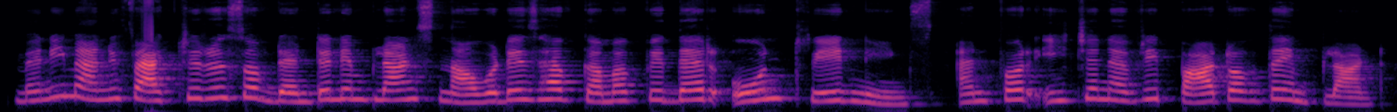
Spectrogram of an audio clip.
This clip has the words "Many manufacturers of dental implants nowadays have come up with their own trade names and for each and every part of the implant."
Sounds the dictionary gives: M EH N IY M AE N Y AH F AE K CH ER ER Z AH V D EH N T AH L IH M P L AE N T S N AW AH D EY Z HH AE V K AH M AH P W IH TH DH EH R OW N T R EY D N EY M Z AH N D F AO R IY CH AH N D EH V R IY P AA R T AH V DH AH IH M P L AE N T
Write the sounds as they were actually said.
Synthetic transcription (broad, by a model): M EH N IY M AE N Y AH F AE K CH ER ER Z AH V D EH N T AH L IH M P L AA N T S N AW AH D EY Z HH AE V K AH M AH P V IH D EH R OW N T R EY D N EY M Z AH N D F AO R IY CH AH N D EH V R IY P AA R T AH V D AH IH M P L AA N T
